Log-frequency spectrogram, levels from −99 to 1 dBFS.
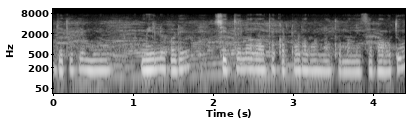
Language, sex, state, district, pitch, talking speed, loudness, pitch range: Kannada, male, Karnataka, Belgaum, 170 Hz, 80 wpm, -22 LUFS, 160-180 Hz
